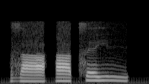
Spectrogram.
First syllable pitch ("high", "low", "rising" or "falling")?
low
